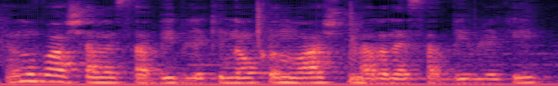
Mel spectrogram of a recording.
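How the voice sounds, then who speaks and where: Woman preacher, animated storytelling, echoey room, faint music. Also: fairly low pitch, rapid-fire, creaky. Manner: animated storytelling, acting out biblical dialogue. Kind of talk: sermon.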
